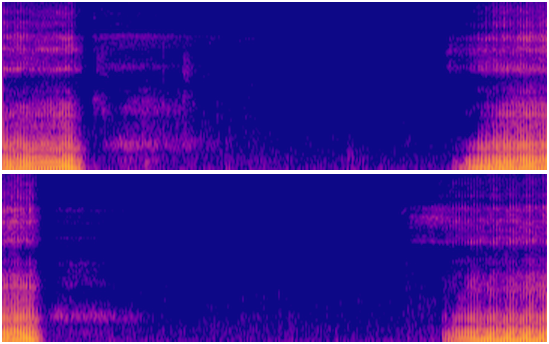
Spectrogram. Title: My lazy staffy snoring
